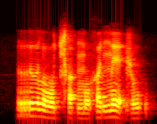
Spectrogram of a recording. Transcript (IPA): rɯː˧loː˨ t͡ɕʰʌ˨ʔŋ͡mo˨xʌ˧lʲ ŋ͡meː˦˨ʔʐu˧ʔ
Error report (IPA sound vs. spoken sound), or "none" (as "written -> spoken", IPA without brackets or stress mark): none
